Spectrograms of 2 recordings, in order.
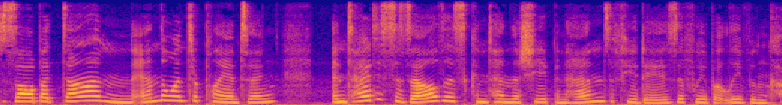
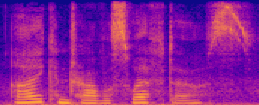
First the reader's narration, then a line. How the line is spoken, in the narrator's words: said Eska quietly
